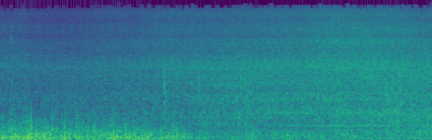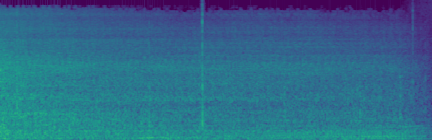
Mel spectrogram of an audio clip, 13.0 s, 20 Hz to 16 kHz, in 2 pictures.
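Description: A 1963 Chevrolet Corvette with its 327 V8 runs as the car drives by, the sound slowly fading as it pulls away. It cuts off just before the end.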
